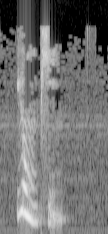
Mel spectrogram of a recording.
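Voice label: "用品", Mandarin Chinese; hsk; chinese-flashcards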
